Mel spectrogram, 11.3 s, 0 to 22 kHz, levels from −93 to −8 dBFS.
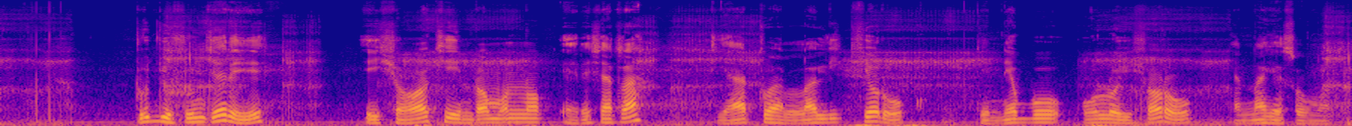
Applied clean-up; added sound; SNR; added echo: none; Breathing; 13 dB; none.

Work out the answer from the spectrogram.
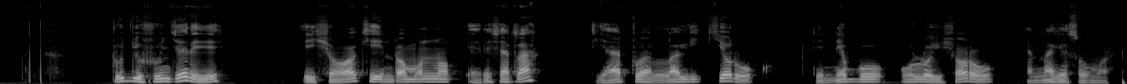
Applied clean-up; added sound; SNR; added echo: none; none; none; none.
